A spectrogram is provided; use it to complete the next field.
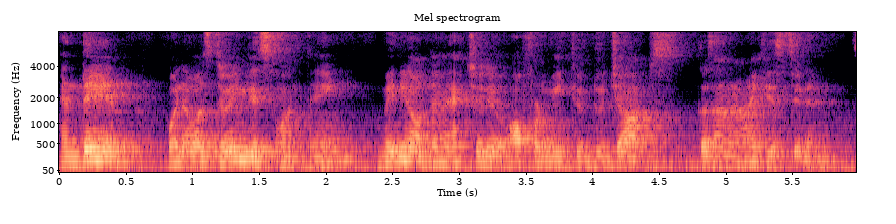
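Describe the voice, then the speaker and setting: A man's medium-pitched voice with a non-native accent, lively intonation and a moderate pace, amid noticeable background noise and audible room echo. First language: not English. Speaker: mentor. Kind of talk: interview. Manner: halting.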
